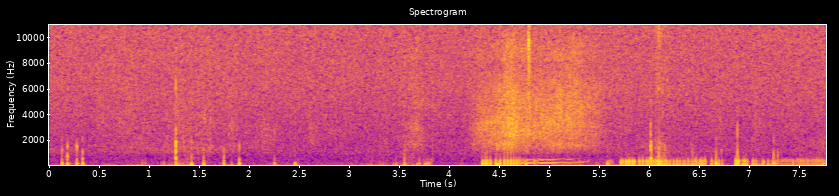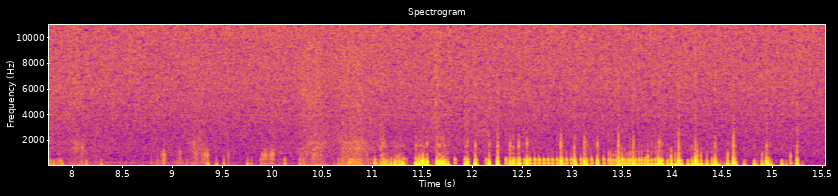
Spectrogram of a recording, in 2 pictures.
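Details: Human stomach growling (borborygmi) after overeating, which typically continues for over 3 hours: irregular gurgles, bubbling and low groaning rumbles from digestion after a large meal.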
